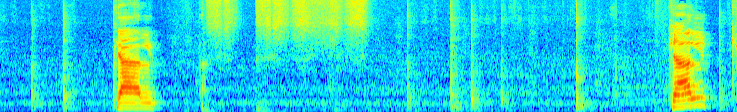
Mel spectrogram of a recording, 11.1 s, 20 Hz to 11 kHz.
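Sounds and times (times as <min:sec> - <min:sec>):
scratching stroke on board: 0:03.0 - 0:08.8.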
